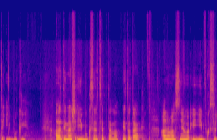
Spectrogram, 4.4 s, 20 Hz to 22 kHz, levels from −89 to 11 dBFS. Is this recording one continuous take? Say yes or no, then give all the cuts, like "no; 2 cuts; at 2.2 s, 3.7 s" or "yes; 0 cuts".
yes; 0 cuts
